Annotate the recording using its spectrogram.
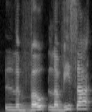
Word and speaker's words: Lovisa: Lovisa, L-O-V-I-S-A. How would you say that? Lovisa? – Yeah.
